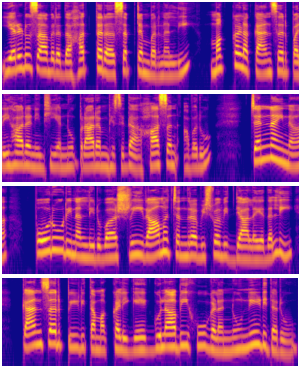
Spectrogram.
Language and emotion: Kannada, neutral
